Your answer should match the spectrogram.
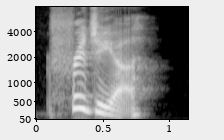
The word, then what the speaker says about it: Phrygia: And laugh all you want about the name because let me assure you, no one was being frigid in ancient Phrygia. – For those listening, it's spelled with a P-H and there's a Y in there. It's, yeah. – P-H-R-Y-G-I-A, Phrygia.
